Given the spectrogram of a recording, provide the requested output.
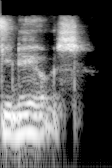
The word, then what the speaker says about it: guineos: It's spelled G-U-I-N-E-O. And it looks like it's pronounced Guineos.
